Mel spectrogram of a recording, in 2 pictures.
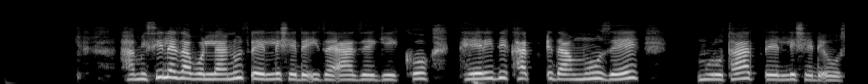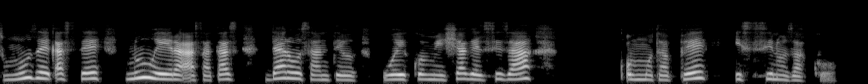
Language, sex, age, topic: Gamo, female, 18-24, agriculture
